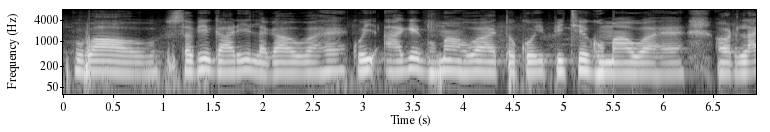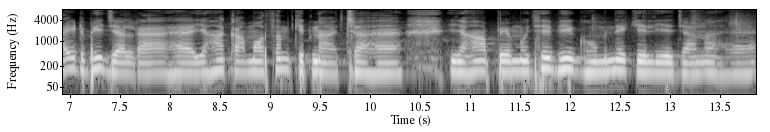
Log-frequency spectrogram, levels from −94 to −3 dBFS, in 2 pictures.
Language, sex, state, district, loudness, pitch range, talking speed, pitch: Hindi, male, Bihar, Purnia, -20 LUFS, 125-140 Hz, 165 wpm, 135 Hz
